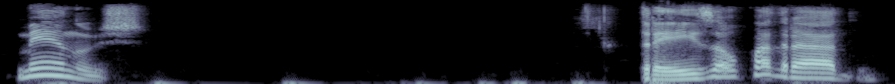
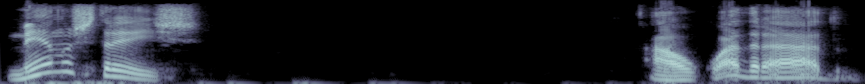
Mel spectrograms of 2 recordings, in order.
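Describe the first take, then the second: First: There is a pause right after the first word. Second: There is a pause right after the second word. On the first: Only the three is squared, then made negative. "terceiro exemplo. ... Então é menos três vezes três" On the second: The whole negative three is squared. "Agora no quarto exemplo"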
